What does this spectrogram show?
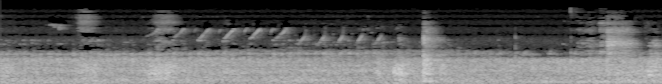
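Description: A bird calling a quick run of short, falling high notes, about five a second, over steady outdoor background noise. A single sharp knock about four seconds in.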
